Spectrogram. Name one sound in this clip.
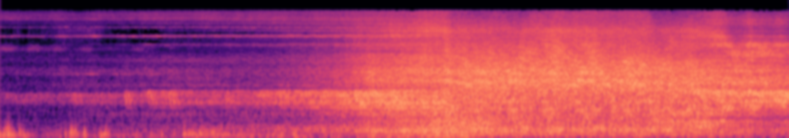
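An electric passenger train approaches and rushes past close by at speed.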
